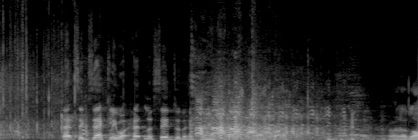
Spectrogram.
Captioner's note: laughter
